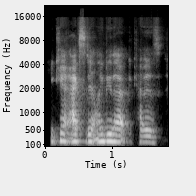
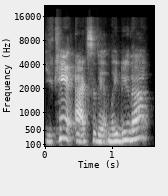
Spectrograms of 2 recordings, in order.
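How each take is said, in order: First: Said in the usual way. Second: Louder, pressing hard on "can't" with a rising push; emphatic. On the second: Real, not acted. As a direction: hammer home "can't" so it lands.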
